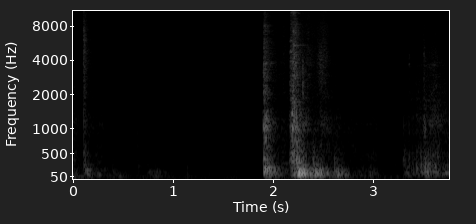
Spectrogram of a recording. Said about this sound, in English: Here, hold on a second. I have to close my door. I have people coming home. Just a sec.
